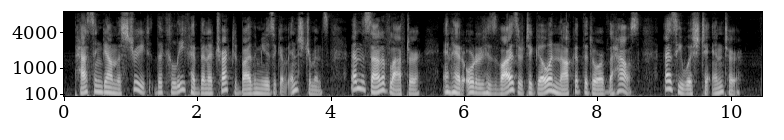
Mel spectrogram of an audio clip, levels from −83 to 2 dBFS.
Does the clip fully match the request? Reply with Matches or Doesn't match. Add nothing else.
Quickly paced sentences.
Matches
